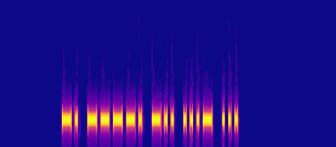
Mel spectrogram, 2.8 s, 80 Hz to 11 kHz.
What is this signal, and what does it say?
Morse code, heard as a keyed tone, about 43 wpm, 700 Hz. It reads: N9DVS
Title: USA Call Signs - 5 Characters - 4x Character Spacing - 45wpm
